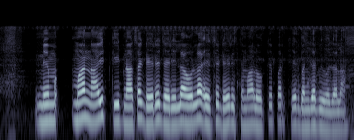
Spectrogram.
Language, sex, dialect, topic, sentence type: Bhojpuri, male, Southern / Standard, agriculture, statement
